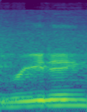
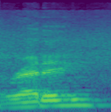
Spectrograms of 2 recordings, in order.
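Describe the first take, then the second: First: The first vowel sounds like in 'reed'. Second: The first vowel sounds like in 'red'. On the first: The ordinary word as written. "Every time you see reading" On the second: The name of the railroad. "you pronounce it as reading"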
